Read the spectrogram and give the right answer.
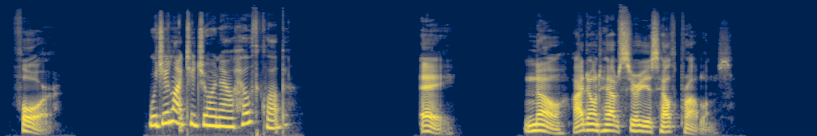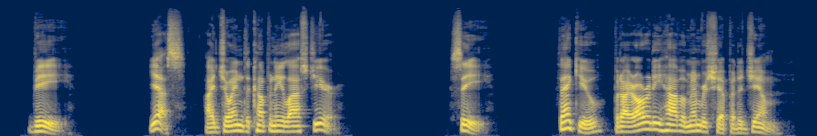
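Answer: C: Thank you, but I already have a membership at a gym.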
